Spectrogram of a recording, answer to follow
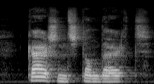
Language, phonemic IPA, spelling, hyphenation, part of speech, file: Dutch, /ˈkaːrsə(n)ˌstɑndaːrt/, kaarsenstandaard, kaar‧sen‧stan‧daard, noun, Nl-kaarsenstandaard.ogg
- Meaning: candelabrum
